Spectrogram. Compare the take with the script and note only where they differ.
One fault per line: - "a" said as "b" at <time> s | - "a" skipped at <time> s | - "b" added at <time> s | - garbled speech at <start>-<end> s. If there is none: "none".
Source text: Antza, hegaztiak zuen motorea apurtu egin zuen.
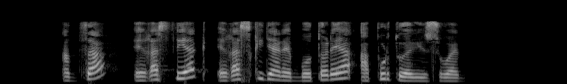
- "zuen" said as "hegazkinaren" at 2.3 s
